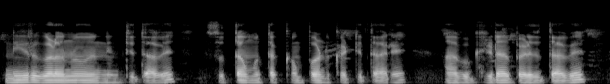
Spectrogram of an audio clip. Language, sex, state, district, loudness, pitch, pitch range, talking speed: Kannada, male, Karnataka, Koppal, -19 LUFS, 95 Hz, 90-100 Hz, 100 wpm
